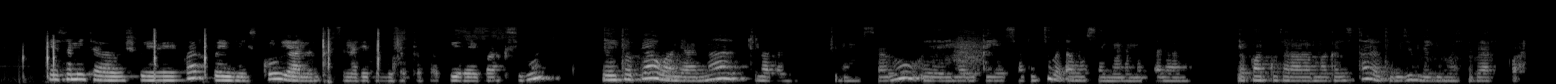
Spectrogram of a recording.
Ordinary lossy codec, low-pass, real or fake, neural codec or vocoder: MP3, 24 kbps; 7.2 kHz; real; none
